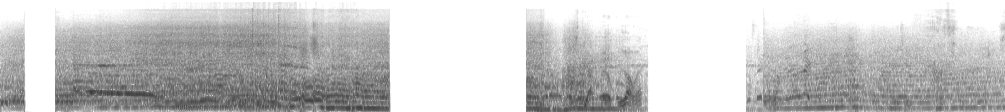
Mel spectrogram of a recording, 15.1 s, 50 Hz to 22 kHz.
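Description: Rally car on a stage of the 2023 Rally A Coruña, a loud close engine rising and falling in pitch as it passes, in several bursts broken by silent gaps, with excited spectators talking over it.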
